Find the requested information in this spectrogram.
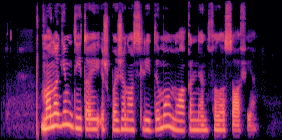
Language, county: Lithuanian, Šiauliai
